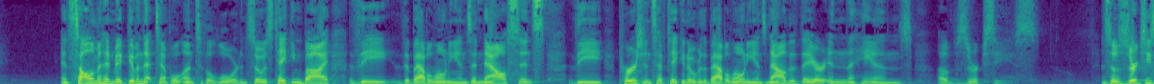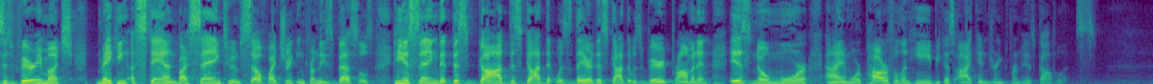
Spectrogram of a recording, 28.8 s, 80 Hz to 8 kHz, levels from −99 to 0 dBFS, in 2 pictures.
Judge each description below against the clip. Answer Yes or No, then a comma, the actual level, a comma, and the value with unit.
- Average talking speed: Yes, average, 185 wpm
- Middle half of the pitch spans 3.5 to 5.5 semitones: Yes, average, 4.0 semitones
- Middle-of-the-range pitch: Yes, medium, 175 Hz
